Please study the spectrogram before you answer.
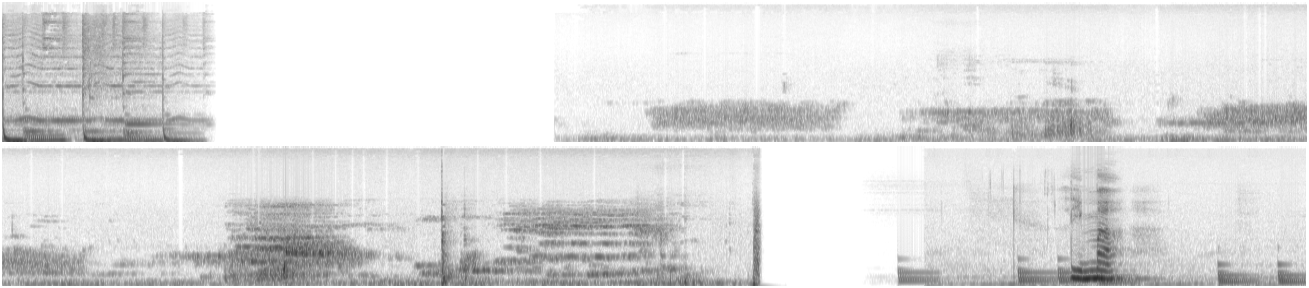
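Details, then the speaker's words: Low-pitched wet crackling sounds arising from larger bronchi and bronchioles, teaching example: crackles (wet rhonchi, crepitations). "rezeki berasal dari bronki dan bronkiolus yang lebih besar salurannya mempunyai suara rendah Sonor biasanya terdengar jelas pada orang orok berikut adalah suara ronchi basah"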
